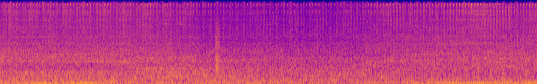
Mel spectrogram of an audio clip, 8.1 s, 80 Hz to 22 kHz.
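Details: 2014 Mazda6 GJ 2.5 L 192 hp SkyActiv petrol: steady idle with a light, fairly even tapping about four per second, clearly audible after 15–20 km of city driving; engine knock of unclear cause.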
